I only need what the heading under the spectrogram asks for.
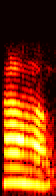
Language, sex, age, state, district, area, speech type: Odia, female, 45-60, Odisha, Nayagarh, rural, conversation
